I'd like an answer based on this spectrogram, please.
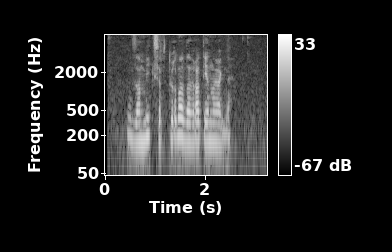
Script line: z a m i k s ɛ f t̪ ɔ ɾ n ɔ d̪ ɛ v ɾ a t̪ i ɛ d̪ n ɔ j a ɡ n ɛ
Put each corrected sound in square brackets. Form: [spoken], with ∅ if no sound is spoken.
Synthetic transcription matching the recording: z a m i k s ɛ f t̪ [u] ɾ n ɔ d̪ [a] v ɾ a t̪ i ɛ d̪ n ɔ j a ɡ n ɛ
